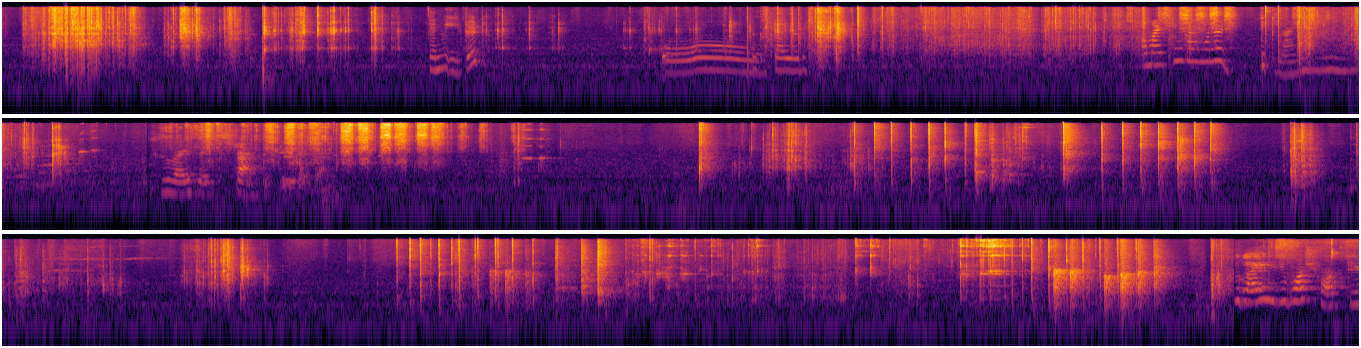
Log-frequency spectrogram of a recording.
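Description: Small clear plastic bag crinkling and rustling as it is handled, in many short, sharp crackles, with a few brief voice sounds in between.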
